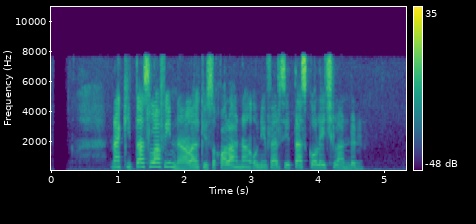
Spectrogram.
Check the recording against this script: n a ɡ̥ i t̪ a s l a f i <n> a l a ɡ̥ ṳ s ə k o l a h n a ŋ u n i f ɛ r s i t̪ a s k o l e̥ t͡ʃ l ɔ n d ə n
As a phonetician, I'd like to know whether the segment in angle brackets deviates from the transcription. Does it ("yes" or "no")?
no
